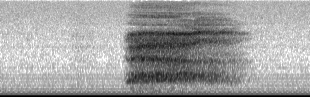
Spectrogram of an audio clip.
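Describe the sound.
A person draws one sharp breath in, a breathy, airy gasp of about a second that stands alone against faint low hum.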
